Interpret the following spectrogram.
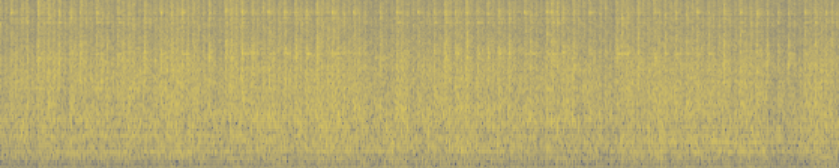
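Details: MTZ tractor diesel engine: a hard, rapid metallic knocking, like a jackhammer, over the running noise, indicating a knock inside the engine.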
